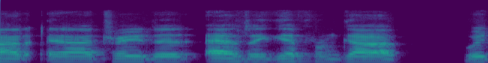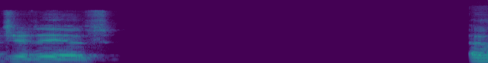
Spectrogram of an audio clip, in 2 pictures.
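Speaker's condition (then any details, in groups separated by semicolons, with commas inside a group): ALS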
